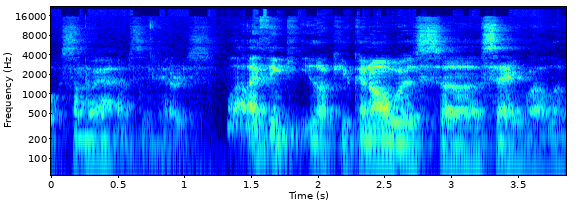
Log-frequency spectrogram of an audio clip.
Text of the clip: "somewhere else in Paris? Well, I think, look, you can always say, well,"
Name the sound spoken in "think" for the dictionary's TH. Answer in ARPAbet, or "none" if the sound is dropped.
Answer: TH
